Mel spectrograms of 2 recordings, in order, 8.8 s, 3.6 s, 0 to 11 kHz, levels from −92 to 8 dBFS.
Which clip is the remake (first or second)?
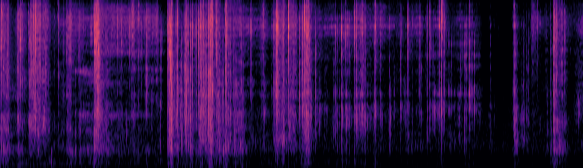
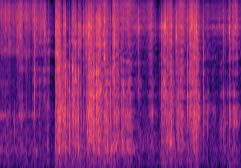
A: second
